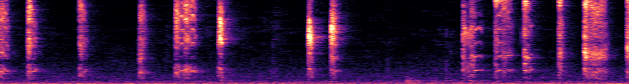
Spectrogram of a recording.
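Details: Hamster squeaking: short, sharp, high-pitched bursts come in irregular bunches, some in quick pairs and a denser run toward the end, over a quiet indoor background.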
